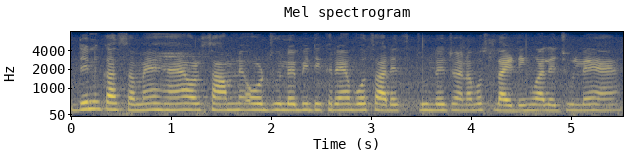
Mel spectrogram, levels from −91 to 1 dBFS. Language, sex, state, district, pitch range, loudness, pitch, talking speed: Hindi, male, Haryana, Rohtak, 210-225 Hz, -17 LUFS, 220 Hz, 250 wpm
